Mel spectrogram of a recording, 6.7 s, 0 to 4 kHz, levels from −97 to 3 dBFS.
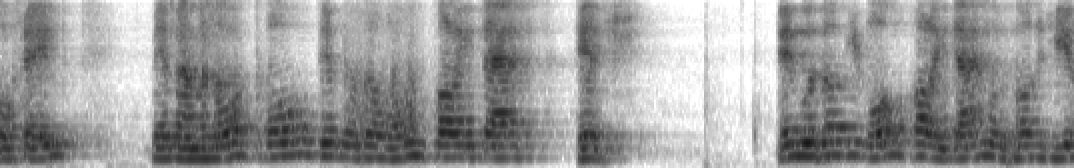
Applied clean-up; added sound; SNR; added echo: neural mask model DeepFilterNet 3.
